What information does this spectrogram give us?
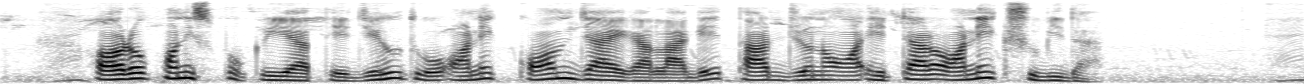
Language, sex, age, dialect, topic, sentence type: Bengali, male, 25-30, Northern/Varendri, agriculture, statement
